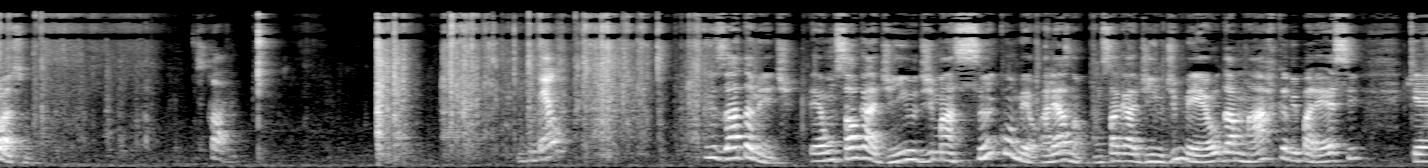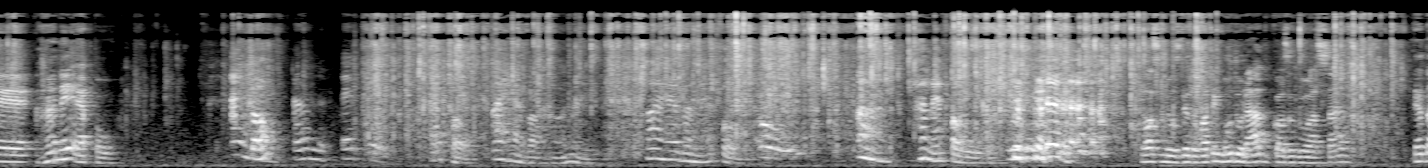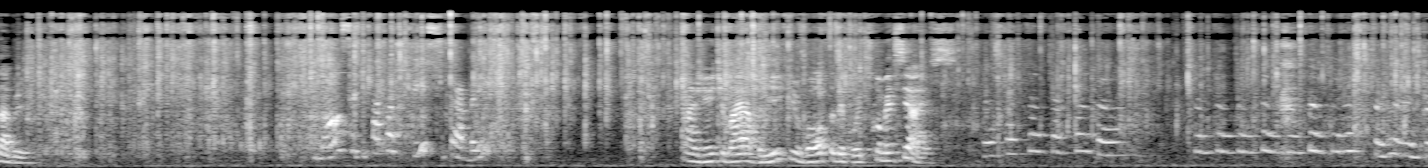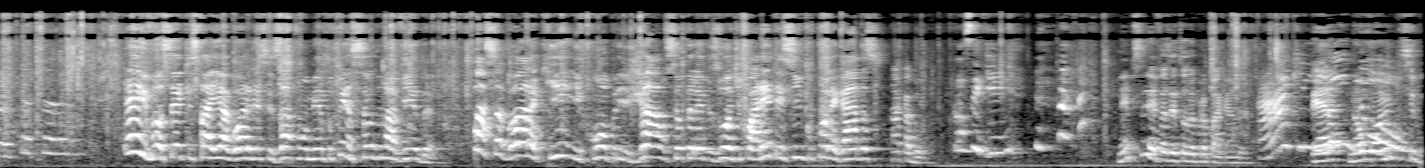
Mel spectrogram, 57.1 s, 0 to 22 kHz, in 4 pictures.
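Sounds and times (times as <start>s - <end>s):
plastic bags crinkling: 0.0s - 1.8s, 3.8s - 12.8s, 14.3s - 57.0s.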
